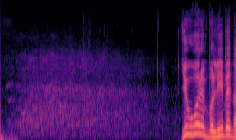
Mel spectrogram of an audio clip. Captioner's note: crowd laughs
